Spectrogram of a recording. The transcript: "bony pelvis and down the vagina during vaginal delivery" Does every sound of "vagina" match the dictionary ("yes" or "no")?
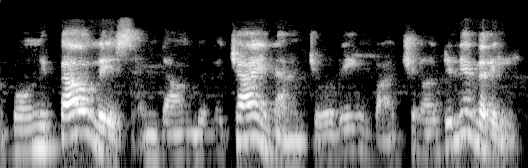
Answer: no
